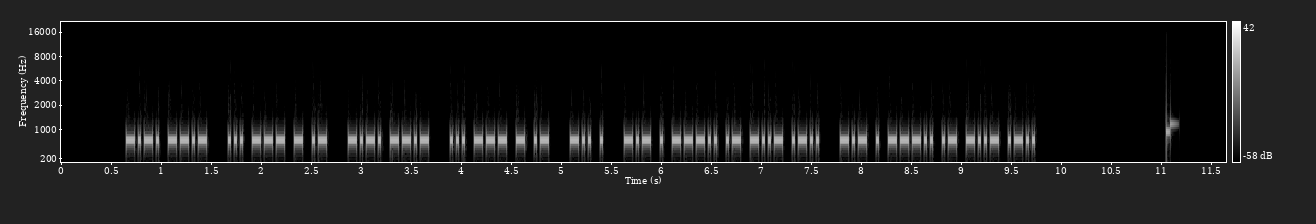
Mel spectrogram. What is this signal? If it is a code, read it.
Morse code, heard as a keyed tone, about 38 wpm, 690 Hz. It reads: CQ SOTA CQ SOTA DE KE8AXL KE8AXL
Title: SOTA QSO Practice 40wpm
